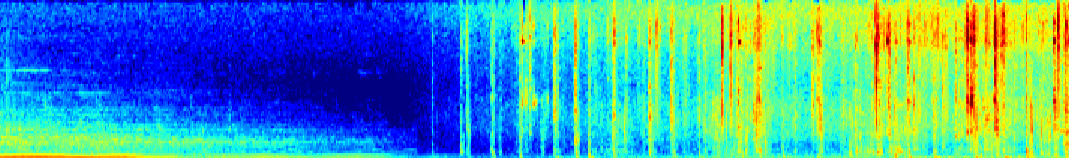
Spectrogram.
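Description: Horses' hooves clip-clop in a steady, close rhythm that starts partway through, after a low sustained tone, and grows a little louder toward the end with no talk.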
